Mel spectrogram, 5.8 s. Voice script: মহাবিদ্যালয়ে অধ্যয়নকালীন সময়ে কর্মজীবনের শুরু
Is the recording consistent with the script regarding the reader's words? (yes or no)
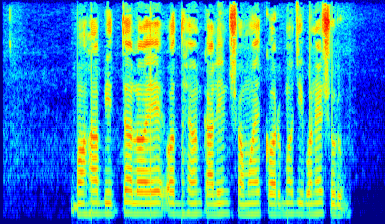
yes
